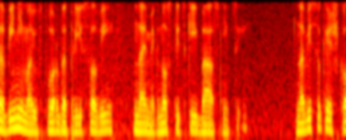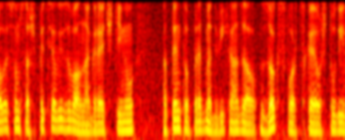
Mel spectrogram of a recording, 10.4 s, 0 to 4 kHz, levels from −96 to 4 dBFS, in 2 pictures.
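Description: No technical faults are audible.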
